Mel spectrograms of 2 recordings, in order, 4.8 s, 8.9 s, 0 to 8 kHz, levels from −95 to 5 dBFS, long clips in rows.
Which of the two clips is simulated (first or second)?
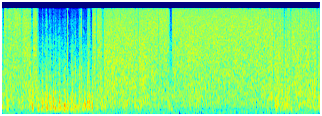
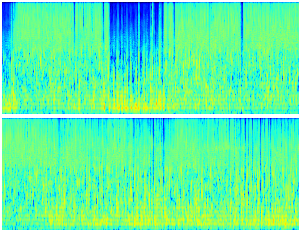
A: second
